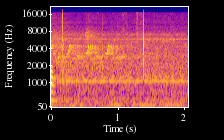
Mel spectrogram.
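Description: Outdoor ambience while waiting to shoot: a steady low hum with a faint steady tone under it, and a few faint bird chirps in the first second.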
